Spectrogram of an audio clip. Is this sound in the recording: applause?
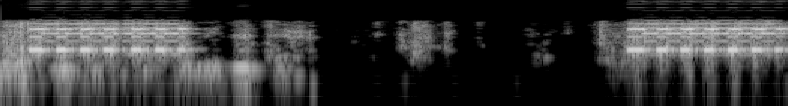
no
